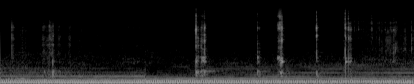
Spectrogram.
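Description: Needle-nose pliers clicking against the threaded port of a log splitter's hydraulic control valve while a wad of paper is pulled out of it: a handful of light, sharp clicks, the clearest about two seconds in. Under them, a steady low droning hum.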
